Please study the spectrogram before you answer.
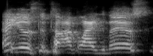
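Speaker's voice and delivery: older take on a cartoon politician, high and loud; loud, high caricature politician voice; Adam Schiff. Shown as a demonstration. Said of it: "actually really changed over the years is Adam Schiff".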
